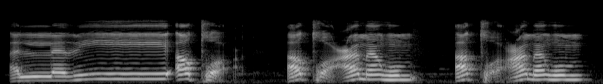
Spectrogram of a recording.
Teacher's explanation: طا کو پر بھی پڑھیں گے · طا کے اندر قلقلہ بھی کریں گے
